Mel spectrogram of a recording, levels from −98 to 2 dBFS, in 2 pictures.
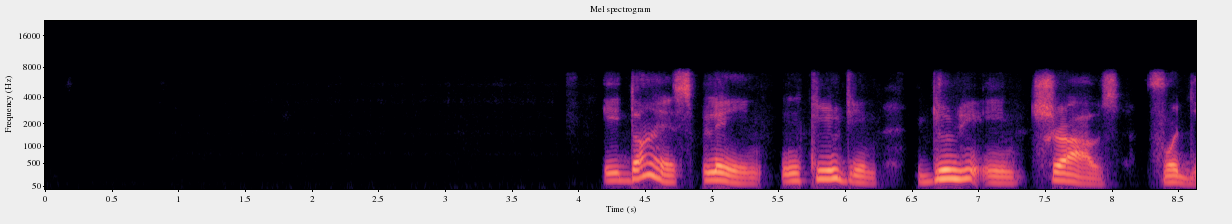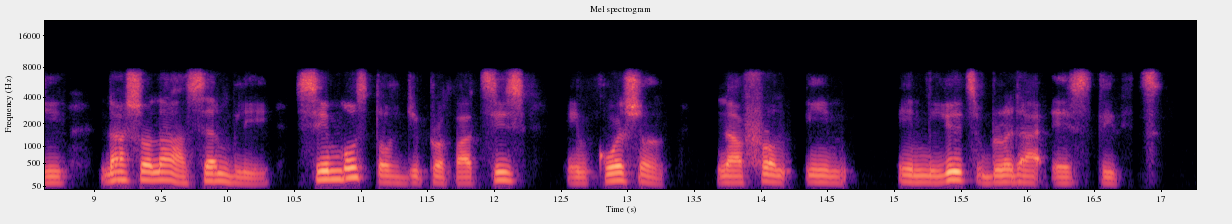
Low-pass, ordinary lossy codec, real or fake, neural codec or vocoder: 7.2 kHz; Opus, 24 kbps; fake; codec, 16 kHz, 0.8 kbps, ZipCodec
